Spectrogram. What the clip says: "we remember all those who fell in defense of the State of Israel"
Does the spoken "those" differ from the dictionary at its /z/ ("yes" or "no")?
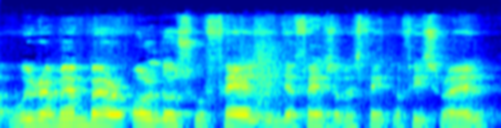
yes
